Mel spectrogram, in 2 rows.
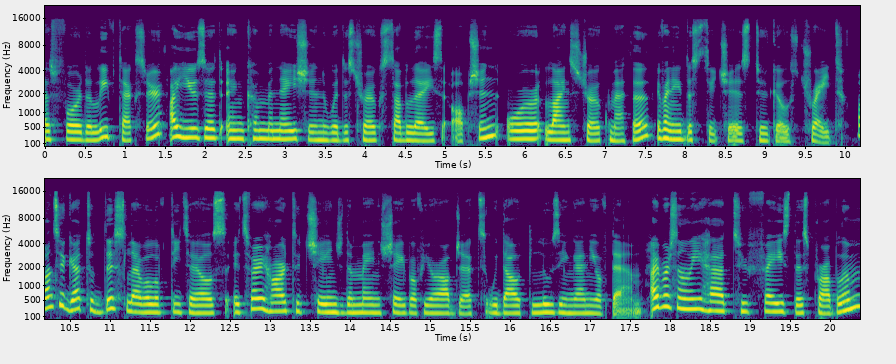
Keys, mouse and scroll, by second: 0.0 shift+middle click, 0.8-3.1 drag, 3.7-7.3 drag, 9.1 click.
